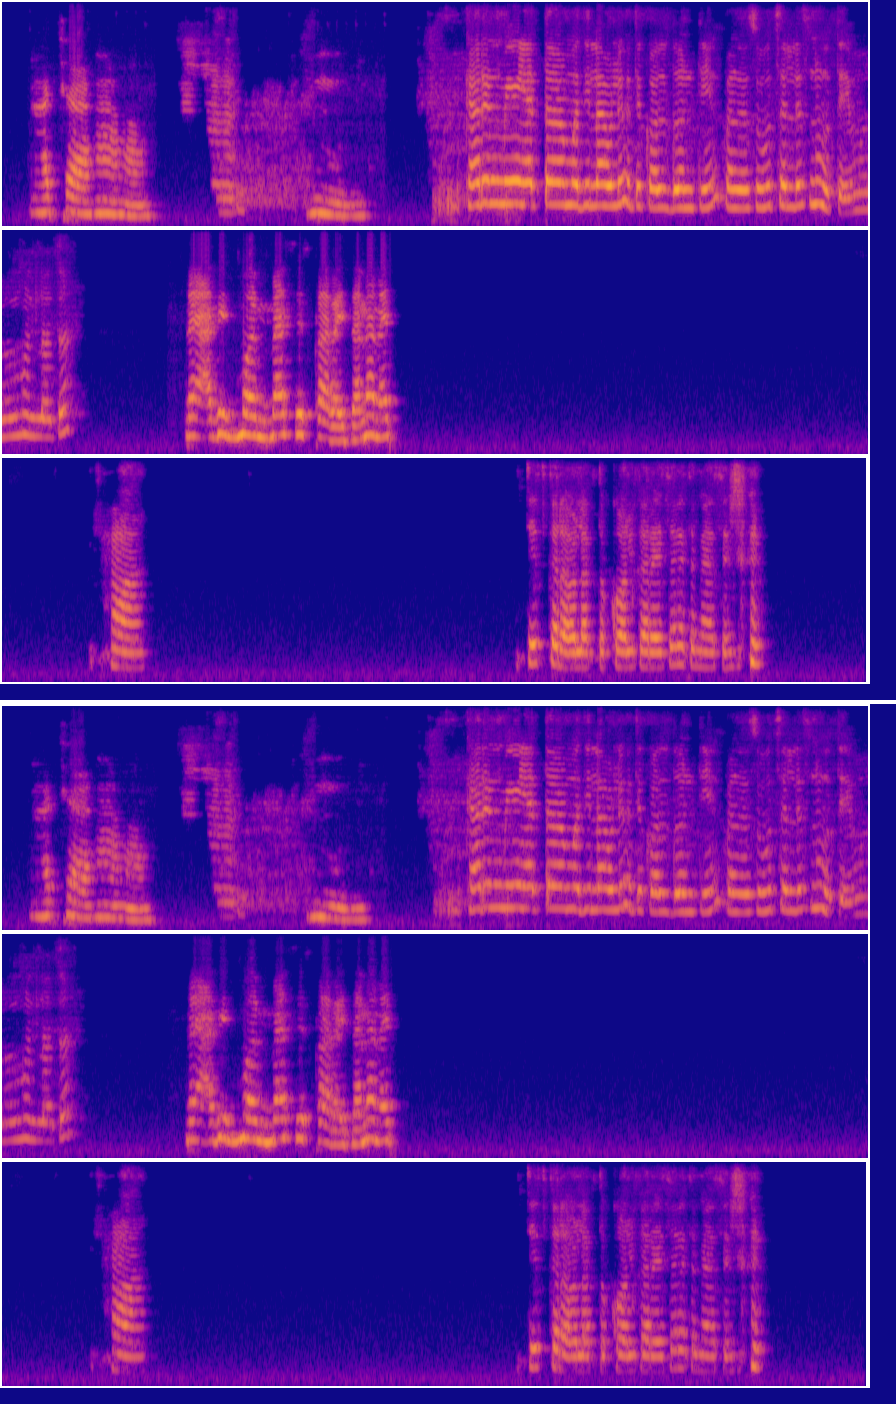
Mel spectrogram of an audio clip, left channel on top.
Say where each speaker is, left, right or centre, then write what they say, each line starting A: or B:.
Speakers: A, on the left (about 45°); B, on the left (about 70°).
A: अच्छा हा हा
B: <unintelligible>
A: हम्म
B: <unintelligible> कारण मी आता मध्ये लावले होते कॉल दोन-तीन पण, अस उचललेच नव्हते म्हणून म्हटलं आता
A: नाही आधी म मॅसेज करायचा ना, नाही म आहे
B: हा तेच करावं लागतं कॉल करायचा नाही, तर मॅसेज.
